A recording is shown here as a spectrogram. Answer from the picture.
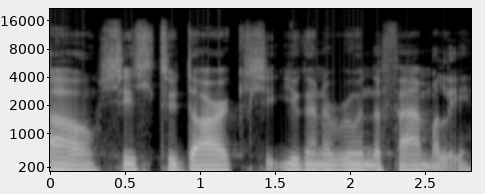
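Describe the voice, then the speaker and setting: A woman with a New York accent speaks in a very deep, low pitch. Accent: New York American. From Newburgh, New York, US. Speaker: pharmacist and Zumba instructor. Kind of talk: interview.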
